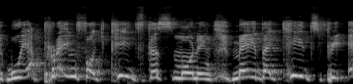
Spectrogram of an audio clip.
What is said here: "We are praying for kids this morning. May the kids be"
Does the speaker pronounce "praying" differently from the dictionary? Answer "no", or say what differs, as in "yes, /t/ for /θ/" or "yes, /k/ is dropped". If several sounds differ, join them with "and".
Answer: no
